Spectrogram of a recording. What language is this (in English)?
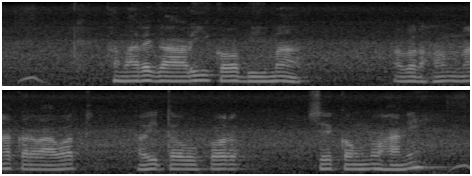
Bhojpuri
